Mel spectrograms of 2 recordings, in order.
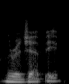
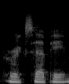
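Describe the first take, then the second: First: The surname is said with an Albanian-style pronunciation. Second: The surname is said with an English-style pronunciation. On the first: The speaker calls it right. "I was told it's" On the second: The speaker calls it wrong. "I had incorrectly pronounced"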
